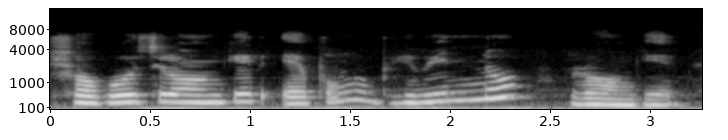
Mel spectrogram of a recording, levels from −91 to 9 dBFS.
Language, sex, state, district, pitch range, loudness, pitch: Bengali, female, Tripura, West Tripura, 200-255 Hz, -15 LUFS, 235 Hz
